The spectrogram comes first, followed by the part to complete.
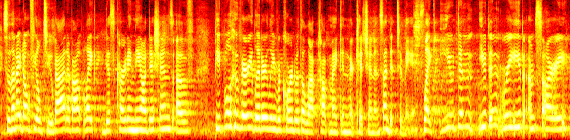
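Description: Woman, high-pitched, conversational panel talk, sound designer, long hall reverb. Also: moderate pace, a bit bright, a little hiss or hum. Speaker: panelist, audio drama creator and sound designer. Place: large convention room, live audience.

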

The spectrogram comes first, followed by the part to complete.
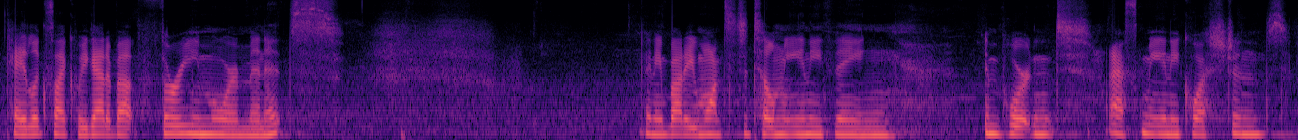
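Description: A woman's voice: lowish voice, flat delivery, unhurried, pauses often, darkish tone. A woman presenting a workshop, chatting casually and playfully with her audience from a stage. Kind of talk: casual chat with audience before a talk. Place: on a stage at a live conference session. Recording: noticeable background noise, live event ambience.

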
